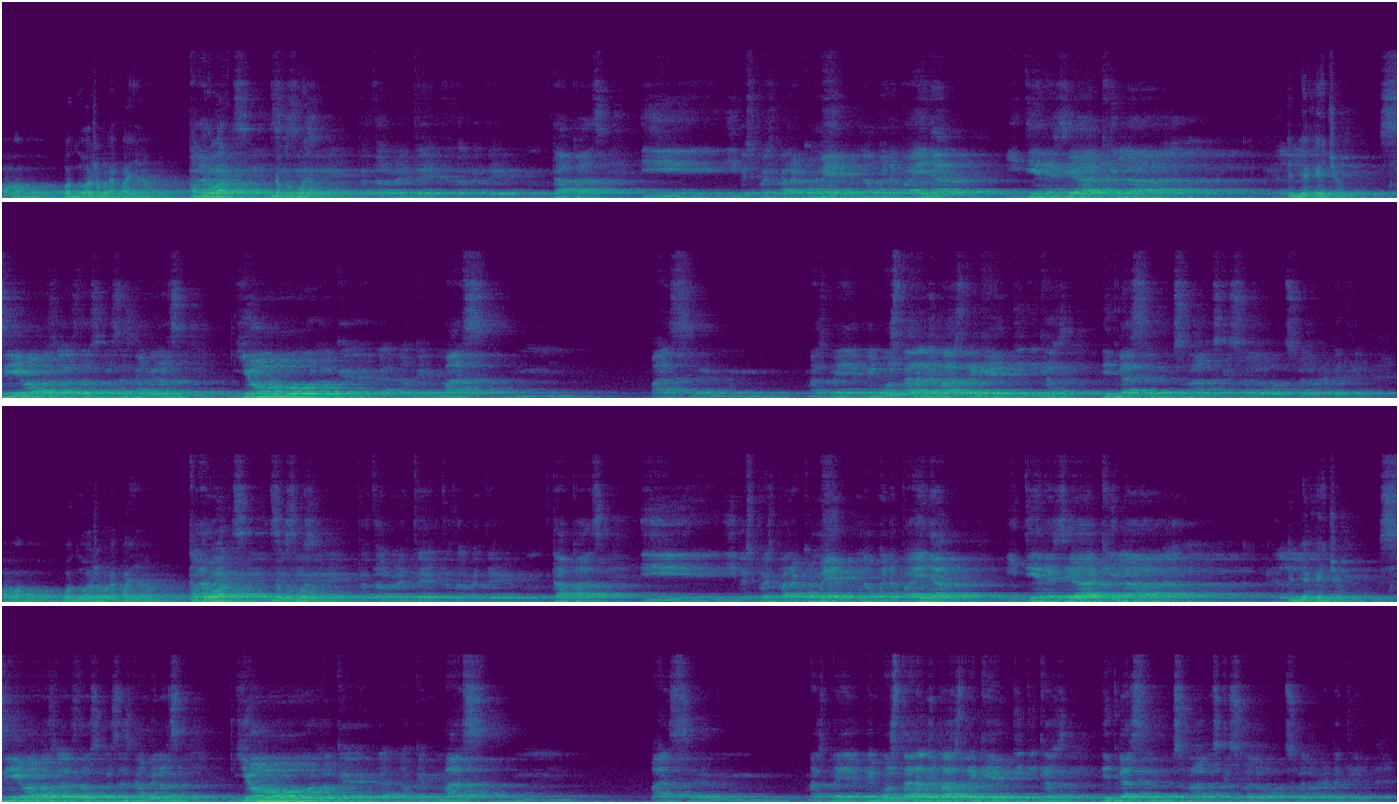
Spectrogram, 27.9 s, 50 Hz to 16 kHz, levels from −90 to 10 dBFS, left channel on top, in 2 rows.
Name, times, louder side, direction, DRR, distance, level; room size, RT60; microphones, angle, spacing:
voice 1, 0.0-1.5 1.9-2.3 2.7-3.2 12.9-13.4, equal, 40° left, 1 dB, 1.9 m, -27 dB
voice 2, 1.9-6.0 6.4-9.5 10.0-13.3 13.7-15.7 16.2-19.7 20.4-24.6 24.9-27.6, right 1 dB, 15° right, -2 dB, 6.5 m, -29 dB
26.0 x 16.5 x 6.0 m, 2.3 s
head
